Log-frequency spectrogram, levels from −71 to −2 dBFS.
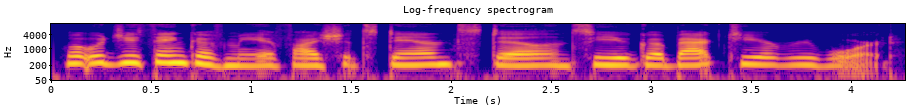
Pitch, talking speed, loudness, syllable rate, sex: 215 Hz, 265 wpm, -17 LUFS, 4.8 syllables/s, female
